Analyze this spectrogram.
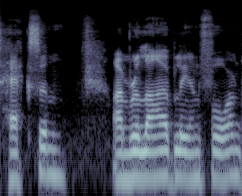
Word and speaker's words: Häxan: that I keep falling in hackson and it's pronounced hackson I'm reliably informed it's a Swedish film so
